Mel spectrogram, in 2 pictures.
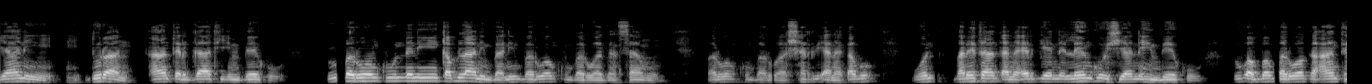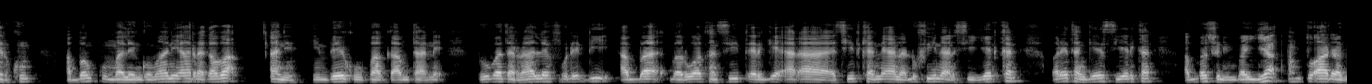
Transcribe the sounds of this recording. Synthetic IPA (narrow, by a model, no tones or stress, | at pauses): jaːnid̪ʊɾaːnaːnt̪ɛɾɡaːt̪ɪːmbe̞ːku | d̪̥uːbbɐɾʊwɐŋkuːnːɛnɪkʼɐblaːnɪmbɐniːnbɐɾʊwɐŋkʊnbɐɾʊwaːd̪ɐnsaːmʊm | b̥ɐɾʊwɐŋkʊnbɐɾʊwaʃɐrːɪɐnɐkʼɐbʊ | wɔn | bɐɾɛt̪aːnt̪ɐnɐɛɾɡɛnːɛleːŋɡɔɪʃɪɐnːɛhɪmbe̞ːku | d̪̥uːbɐbːɐmbɐɾʊwakɐaːnt̪ɛɾkʊn | ɐbːɐŋkʊnmɐleːŋɡɔmaːniaːrːɐkʼɐbɐ | ɐnɪhɪmbe̞ːkuːfakːɐːmt̪anːɛ | d̪̥uːbɐt̪ɐːaːlːɛfʊᶑɛᶑiːɐbɐbɐɾʊwakɐnsiːt̪ːɛɾɡɛsiːt̪kɐnːɛɐnɐᶑʊfiːnɐnsijɛlkɐn | b̥ɐɾɛt̪ɐŋɡeːnsɪjɛɾkɐn | ɐbːɐnsʊnɪmbɐjːɐɐmt̪ʊaːrːɐ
